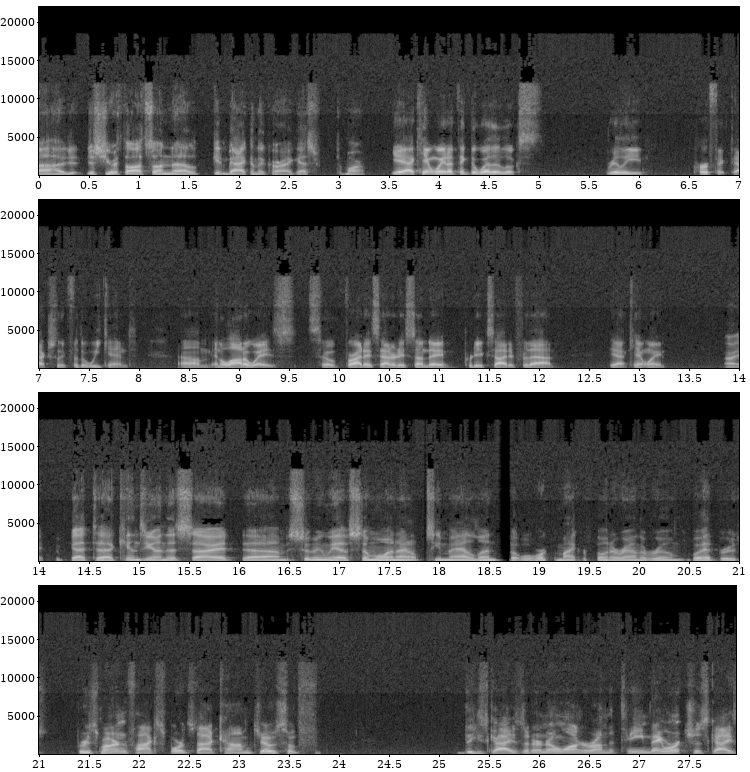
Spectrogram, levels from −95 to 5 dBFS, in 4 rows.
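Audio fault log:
16.71 to 18.72 s, repeated stalls (stutter): the audio keeps catching and dragging here. There are 20 short holds, the longest about 116 ms, adding up to roughly 324 ms of stretched-out sound. Packets were arriving late, so the buffer kept running dry and the last sound got held over each time. Nothing's actually lost.
19.54 to 20.92 s, jitter buffer slow-down: this part plays at about 87% speed, with pitch unchanged, so it sounds a bit drawn out. The buffer was building back a reserve by repeating single pitch periods, which adds around 186 ms.
22.92 to 25.87 s, jitter buffer speed-up: here it's the other way, running at about 108% and sounding a little rushed, with pitch held steady. The buffer had too much queued up, so it kept cutting out short pitch-period slices, roughly 300 ms in total, to get its delay back down.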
